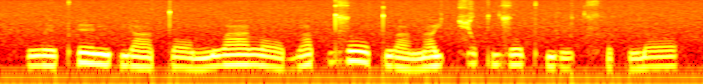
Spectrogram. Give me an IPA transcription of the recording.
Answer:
w e˧ pʰ e˥˧ ŋ p j a˨˩ t̪ ɔ˨˩ m w a˧ l ɔ˨˩ b a˦ p̚ d͡z o˥˧ t̪ w a˨˩ n̪ a˦ j t͡ɕ o˦ k̚ d͡z o˦ pʰ j u˨˩ t͡sʰ ə˨ k̚ m ɔ˦

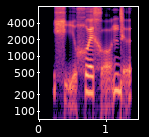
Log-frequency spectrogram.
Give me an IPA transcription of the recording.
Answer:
x ḭ χʷ ɛ x ɔ̰ n d ə̰

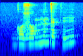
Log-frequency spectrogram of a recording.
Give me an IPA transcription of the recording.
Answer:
ɡ o˨ z o˧ ŋ ĩ˦ d ɛ˨ k ɾ i˦

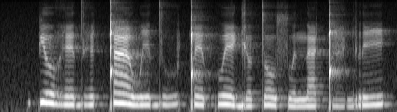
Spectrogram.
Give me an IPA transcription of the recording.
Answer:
pʲ o ɦ e dʱ ɪ ǃ æ w i dʱ ṳ ǃ e kʷ e ɡʲ o t o sʷ e n æ ǃ æ̤ ɡ r i

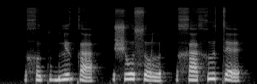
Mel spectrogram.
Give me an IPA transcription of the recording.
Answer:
x ʌ tʷ i b lʲ ʌ k a | ʃ o s o l | x a x ɯ t ɛ

